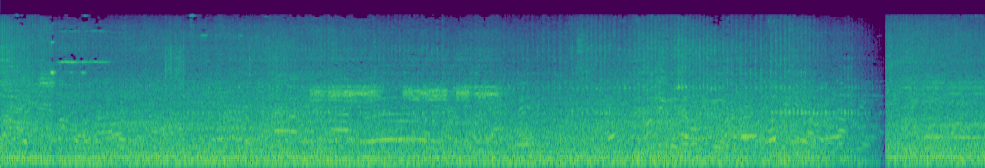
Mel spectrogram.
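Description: A crowd of men and women chatter outdoors.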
